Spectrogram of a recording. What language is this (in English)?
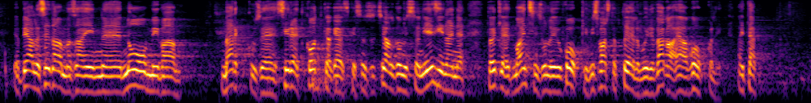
Estonian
